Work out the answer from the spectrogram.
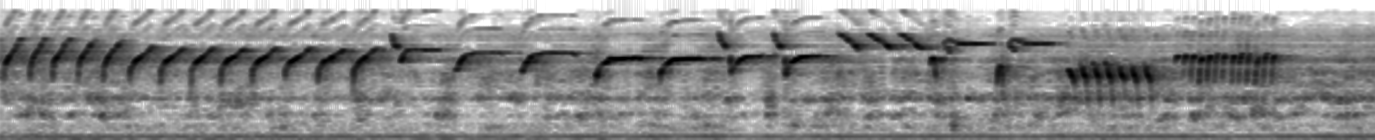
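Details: Scotch Fancy canary song beginning with a rapid series of falling slurred notes, roughly three a second, then drawn-out whistled notes, a short buzzy trill and a flat high tone, with low hum behind.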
